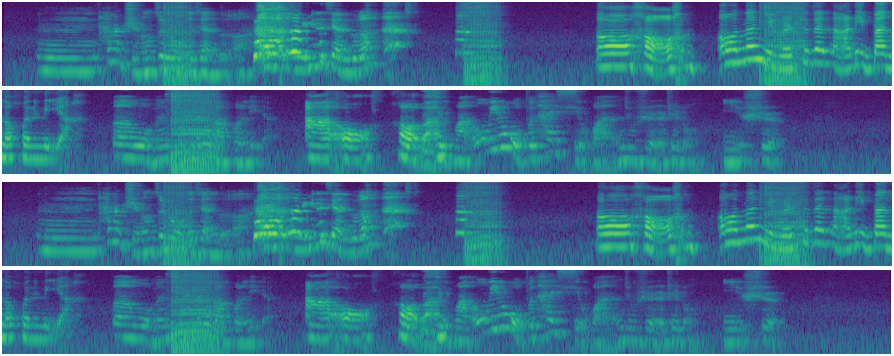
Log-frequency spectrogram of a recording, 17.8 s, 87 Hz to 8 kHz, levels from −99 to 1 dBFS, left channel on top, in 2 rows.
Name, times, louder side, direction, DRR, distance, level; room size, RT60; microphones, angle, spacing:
voice 1, 0.3-4.1 4.5-4.7 10.0-11.6 12.9-16.7, left 2 dB, 20° left, 6.9 m, -37 dB
Drill, 1.6-1.9 4.5-5.0 7.5-8.1 10.5-11.1, left 2 dB, 40° left, 2.1 m, -36 dB
voice 2, 2.5-3.0 5.9-9.7 11.9-13.4, left 3 dB, 65° left, 0.8 m, -26 dB
15.0 x 13.0 x 3.3 m
head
